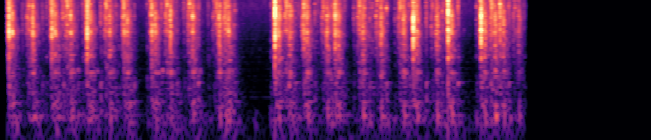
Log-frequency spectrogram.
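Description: Typewriter typing: a fast run of sharp keystroke clicks with a brief pause about halfway, stopping about five seconds in.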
